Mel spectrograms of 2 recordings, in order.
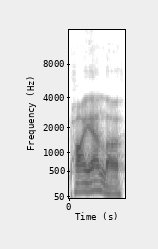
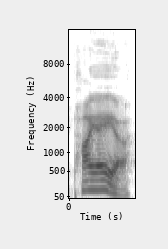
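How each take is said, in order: First: The double L is said like an L sound. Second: The double L is said like a Y sound. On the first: This is how people in Britain say it. The speaker calls it wrong. "Me and most people I knew pronounced it paella" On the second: This is how Americans say it. The speaker calls it right. "notice how I said it there, because that's not how I"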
